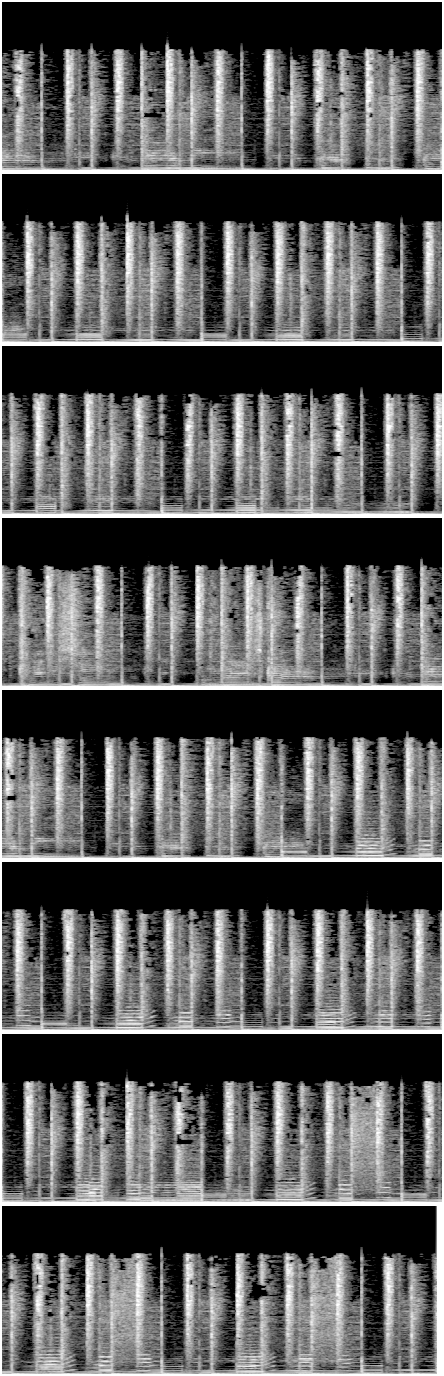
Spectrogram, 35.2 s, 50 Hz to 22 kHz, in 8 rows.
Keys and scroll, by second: 14.3 shift+F2, 14.8 Escape, 24.5 ctrl+z, 26.7 w, 30.8 f, 34.8 g.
